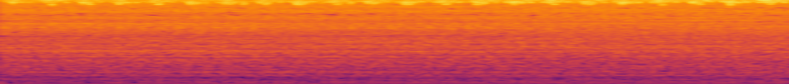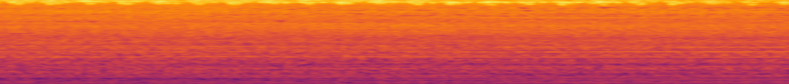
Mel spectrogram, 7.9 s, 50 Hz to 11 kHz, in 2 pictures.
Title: 2004 Accord k24 weird engine noise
